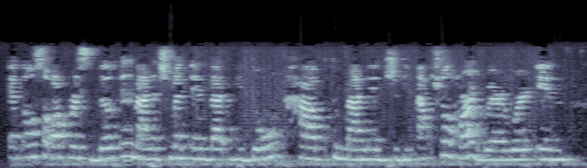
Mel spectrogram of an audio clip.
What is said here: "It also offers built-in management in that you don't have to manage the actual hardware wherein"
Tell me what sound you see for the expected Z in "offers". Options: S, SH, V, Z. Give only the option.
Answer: S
